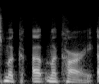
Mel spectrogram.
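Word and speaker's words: Makkari: Some people in the live chat are saying it is Makari.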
